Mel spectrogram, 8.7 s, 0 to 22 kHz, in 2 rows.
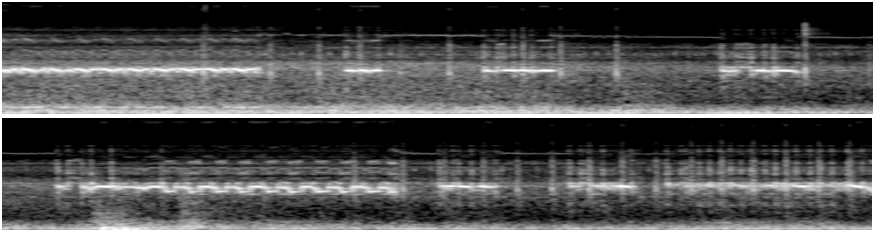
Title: Marantz CD-65 II SE - Squealing noise with burned CD-R.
